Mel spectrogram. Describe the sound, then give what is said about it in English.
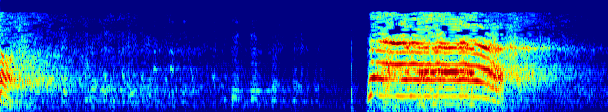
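A voice acts out a wailing tantrum, starting with a loud falling wail that fades to quiet moaning, then breaking into a loud sustained scream after a brief pause. “Why are you keeping me awake? You used to do things. Why aren't you doing it now? Let's have a little tantrum.”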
